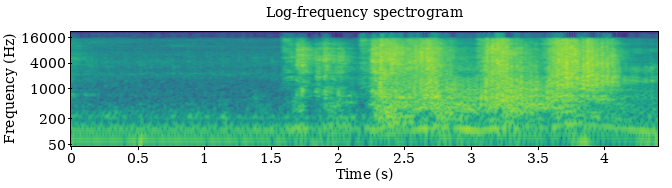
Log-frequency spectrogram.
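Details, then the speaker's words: Abandoned 1978 Camaro 305 V8 just brought back to life after fuel priming, with slightly dirty fuel through a filter: quiet start, then it catches and pulls through several strong, crisp, even rev bursts; running healthy. "I thought it was just a 305, man. That 305 come alive. Come alive. Here. So it's running. Nice."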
